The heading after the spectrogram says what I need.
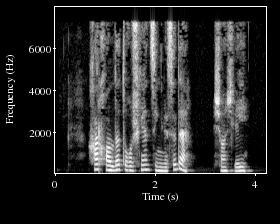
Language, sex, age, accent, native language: Uzbek, female, 18-24, Qashqadaryo, Uzbek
